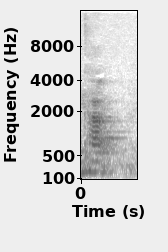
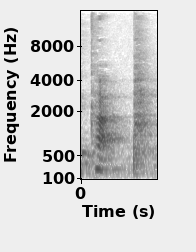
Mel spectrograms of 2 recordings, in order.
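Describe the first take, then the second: First: The final P sound is said normally. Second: The final P sound is strongly exaggerated. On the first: "instead of saying cup" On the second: "exaggerating the sound at the end of the word"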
